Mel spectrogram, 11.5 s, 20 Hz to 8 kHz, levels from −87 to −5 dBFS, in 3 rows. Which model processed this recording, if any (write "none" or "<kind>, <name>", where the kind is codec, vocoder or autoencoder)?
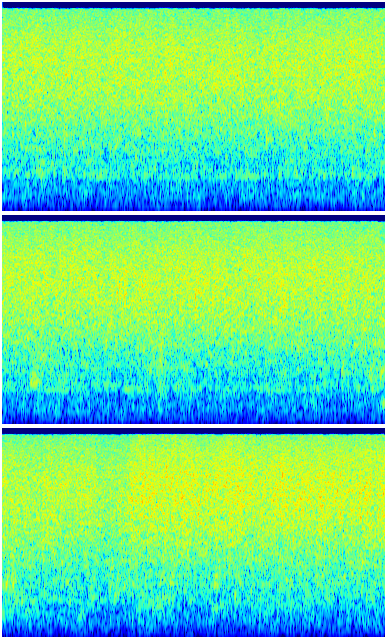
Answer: none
